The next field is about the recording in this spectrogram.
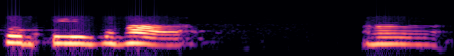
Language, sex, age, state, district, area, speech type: Marathi, female, 18-30, Maharashtra, Sangli, rural, conversation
